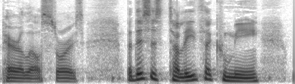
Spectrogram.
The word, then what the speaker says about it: Talitha kumi: Is that correct pronunciation? – Talitha kum. Yeah, Talitha kumi. – Nice. – There's usually an accent on the last syllable of Semitic words.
